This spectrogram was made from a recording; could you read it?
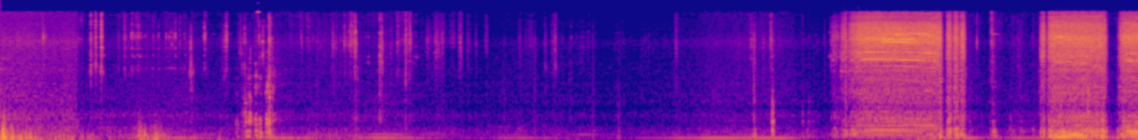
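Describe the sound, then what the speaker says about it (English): A power drill whines in short bursts while drilling through a countertop, loud and high-pitched near the end, with quieter tool handling and clatter before it. "what I need to drill out the other side"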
